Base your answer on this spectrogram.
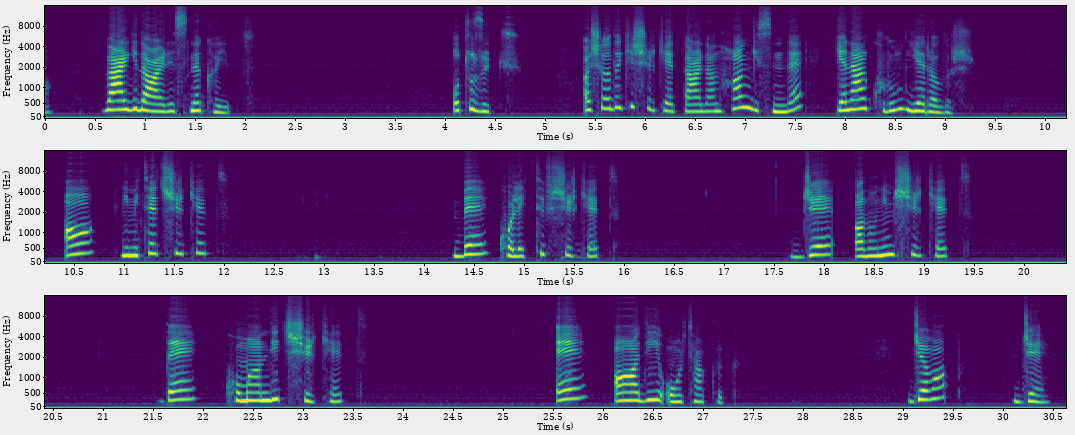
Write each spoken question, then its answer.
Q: Aşağıdaki şirketlerden hangisinde genel kurul yer alır?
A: Cevap C.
